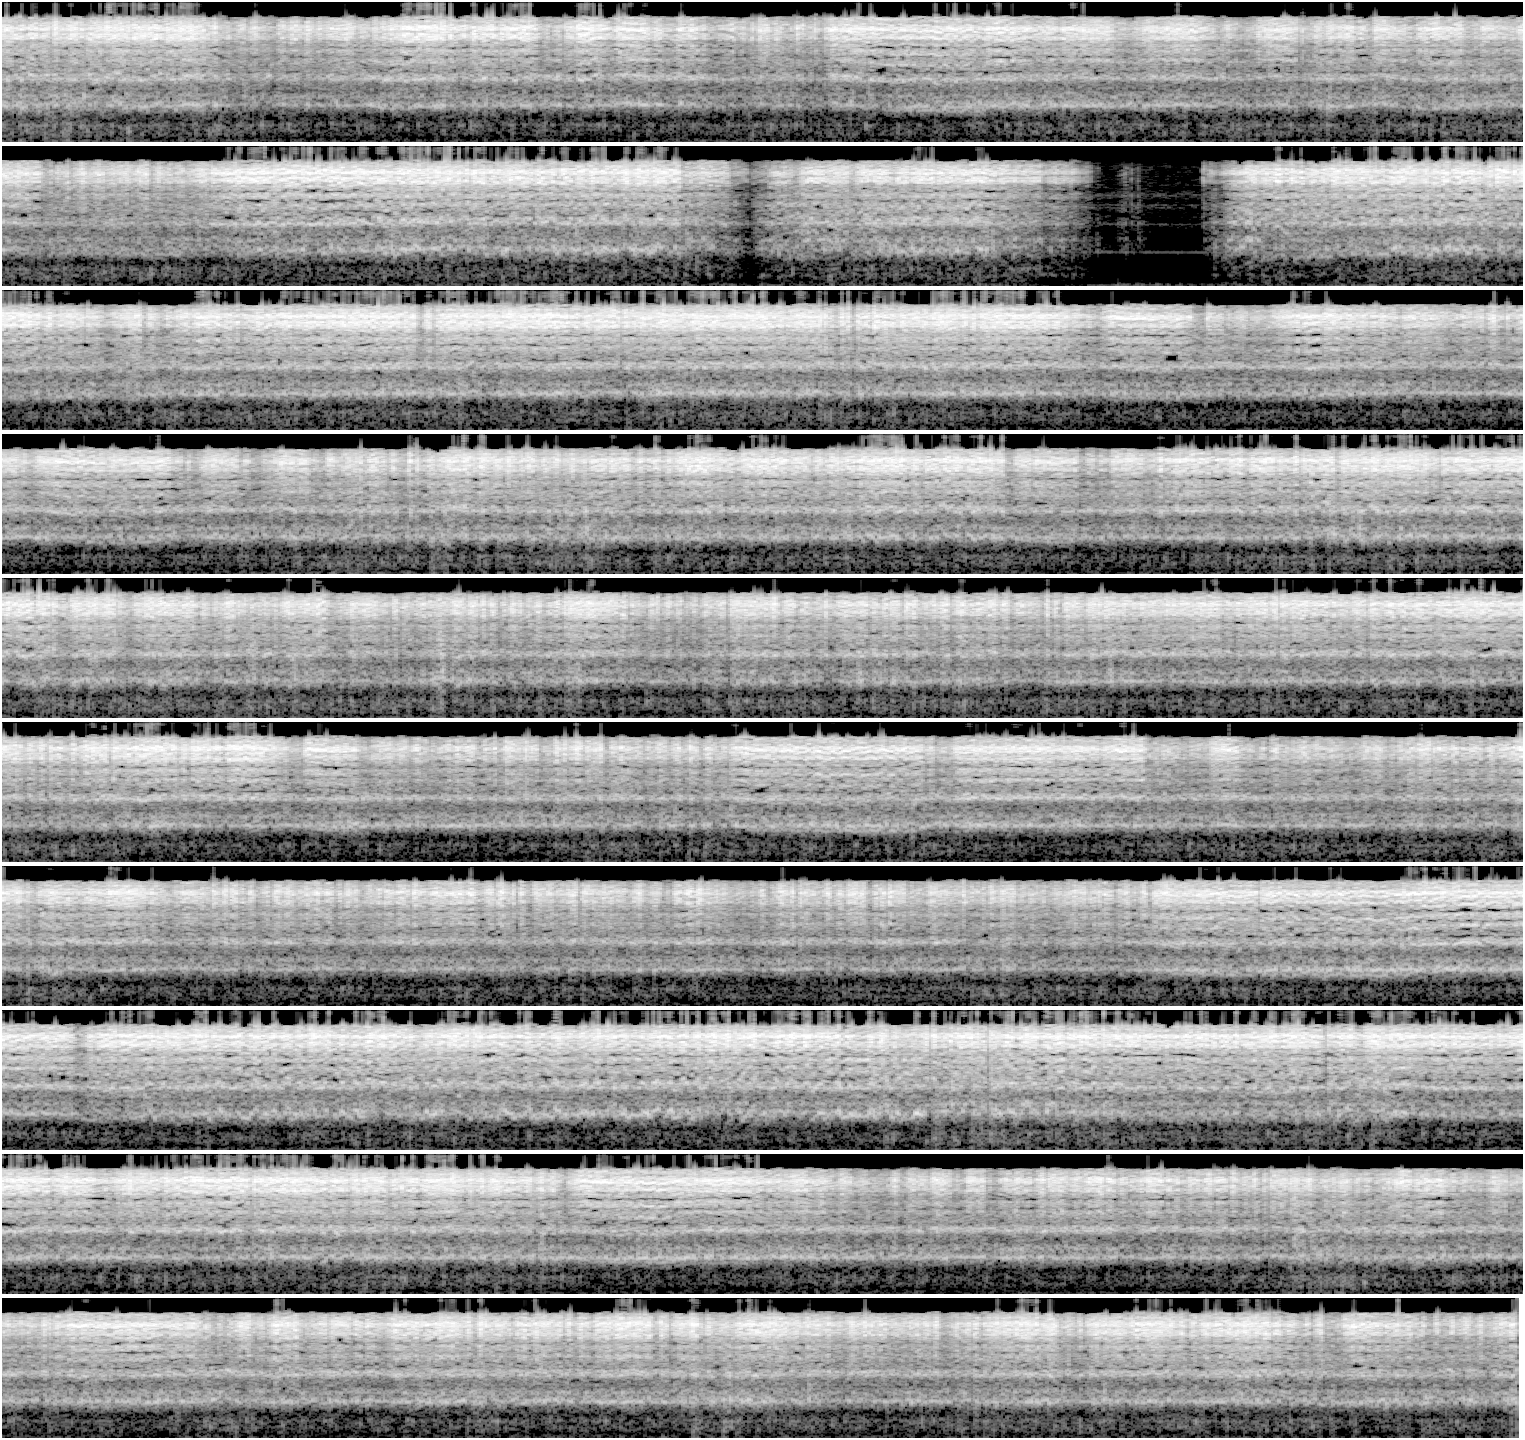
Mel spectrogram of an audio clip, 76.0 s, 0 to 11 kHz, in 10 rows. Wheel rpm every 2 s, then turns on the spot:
230, 230, 230, 220, 200, 160, 70, 200, 230, 240, 230, 230, 230, 230, 230, 240, 230, 240, 230, 230, 230, 230, 230, 240, 230, 230, 220, 190, 200, 190, 220, 230, 230, 230, 230, 230, 230, 230.
none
